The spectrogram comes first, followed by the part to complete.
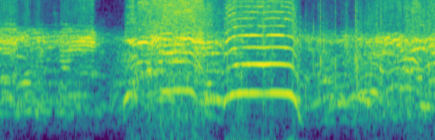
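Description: Spectators cheering and shouting at a youth baseball game as a batted ball is put in play. A loud voice close by lets out two long, high yells about a second in, over the rest of the crowd.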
